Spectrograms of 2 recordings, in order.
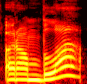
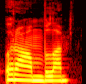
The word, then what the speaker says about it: рамбла: Но имейте в виду, что каталонцы обычно ударение делают на последнем слоге, как французы. Например, говорят «рамбла», а не «рамбла».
